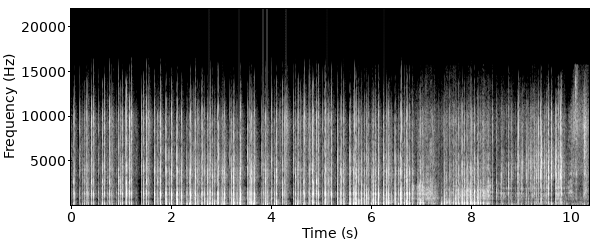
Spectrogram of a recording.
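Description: A yellow printed cardboard gift box is tapped fast with long acrylic nails, first while held and then while lying flat. It makes a rapid, continuous stream of sharp, dry, bright clicks that stop almost instantly. Near the end the taps grow slightly softer and thinner.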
